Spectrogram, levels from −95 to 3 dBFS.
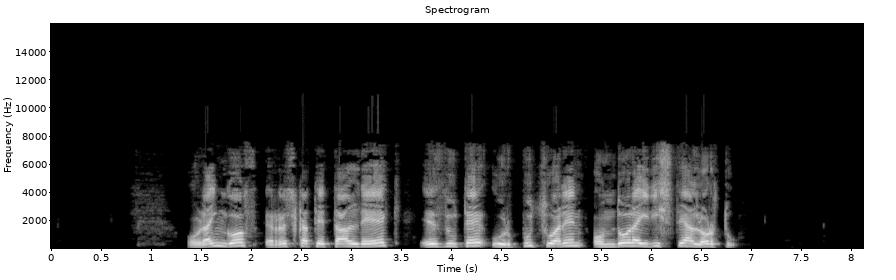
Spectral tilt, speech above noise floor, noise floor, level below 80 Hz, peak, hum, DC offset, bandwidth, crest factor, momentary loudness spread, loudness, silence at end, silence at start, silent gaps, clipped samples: -5.5 dB/octave; over 77 dB; under -90 dBFS; -64 dBFS; 0 dBFS; none; under 0.1%; 7.6 kHz; 16 dB; 8 LU; -14 LUFS; 1.3 s; 1.35 s; none; under 0.1%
